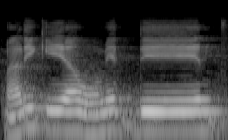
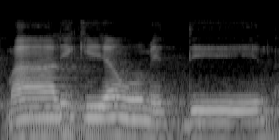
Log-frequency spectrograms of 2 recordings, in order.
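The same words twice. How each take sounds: First: The first vowel of Maliki is kept short. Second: The first vowel of Maliki is held long. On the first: He rules through authority. "nanti rakaat kedua boleh" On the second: He rules through ownership. "Pertamanya dua harakat"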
